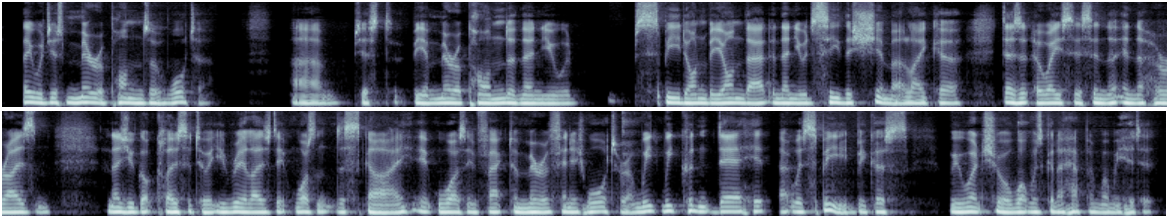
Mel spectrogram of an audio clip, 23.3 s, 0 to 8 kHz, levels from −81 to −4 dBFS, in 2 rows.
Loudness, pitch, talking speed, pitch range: -17 LUFS, 125 Hz, 205 wpm, 120-130 Hz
